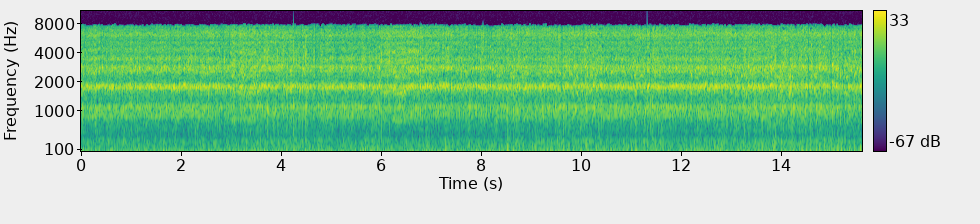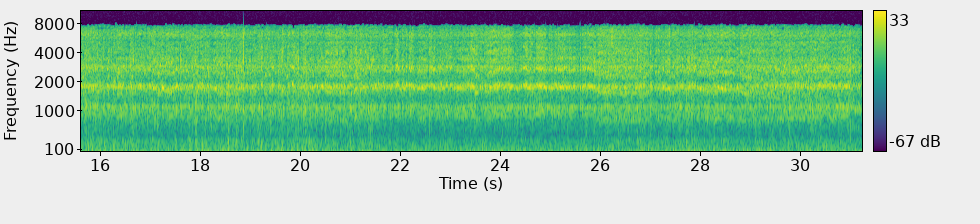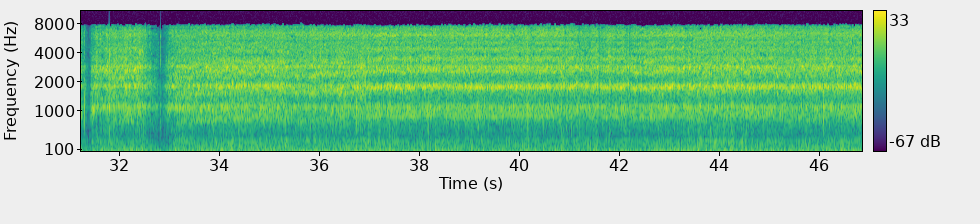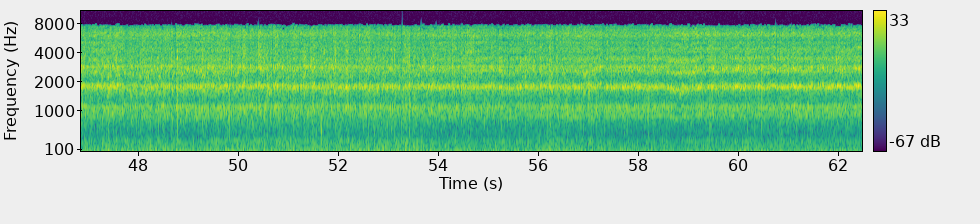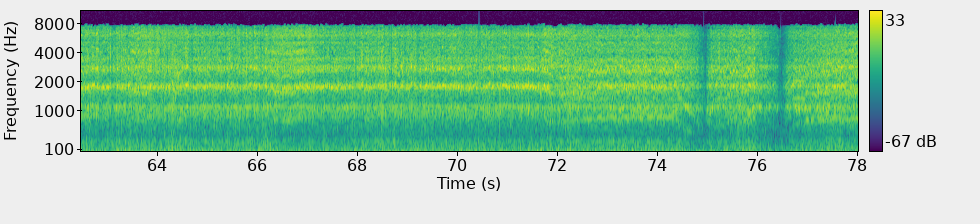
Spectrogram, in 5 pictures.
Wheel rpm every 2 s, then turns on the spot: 240, 230, 230, 230, 230, 230, 230, 230, 220, 220, 220, 230, 230, 220, 210, 150, 130, 190, 210, 230, 230, 230, 230, 230, 230, 230, 230, 230, 230, 230, 240, 230, 230, 230, 230, 230, 200, 130, 130.
none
